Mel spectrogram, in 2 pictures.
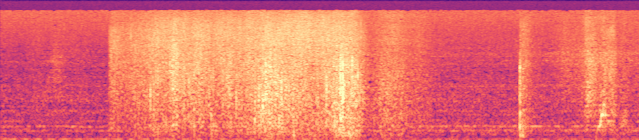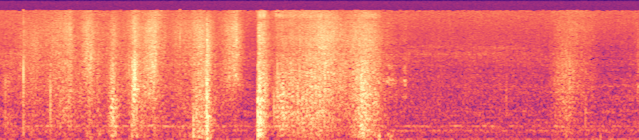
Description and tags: Bed Foley
This is the sound of a person moving around while sleeping.
bed, blankets, covers, sheets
